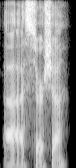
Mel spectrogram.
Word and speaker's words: Saoirse: Saoirse. Saoirse. I was just about to bring that up. Yeah, it's spelled so weird.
